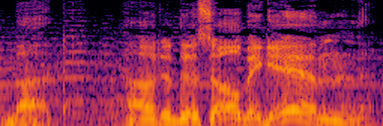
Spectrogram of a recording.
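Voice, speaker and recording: A man's voice: fairly low pitch, huge pitch swings, takes it slowly. Portentous male documentary narrator. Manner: grand, portentous. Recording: narration over loud music.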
